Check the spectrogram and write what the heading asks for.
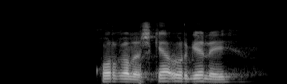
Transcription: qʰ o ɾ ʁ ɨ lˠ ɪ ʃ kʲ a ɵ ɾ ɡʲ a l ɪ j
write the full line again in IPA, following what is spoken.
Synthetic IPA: qʰ o ɾ ʁ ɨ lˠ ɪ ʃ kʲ a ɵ ɾ ɡʲ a l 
